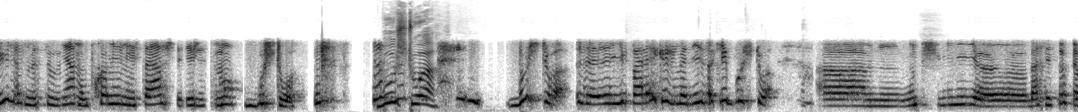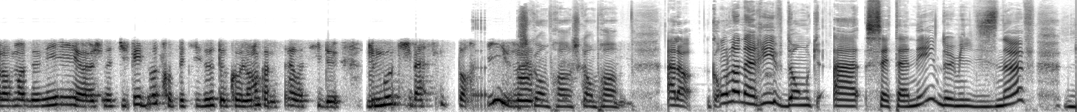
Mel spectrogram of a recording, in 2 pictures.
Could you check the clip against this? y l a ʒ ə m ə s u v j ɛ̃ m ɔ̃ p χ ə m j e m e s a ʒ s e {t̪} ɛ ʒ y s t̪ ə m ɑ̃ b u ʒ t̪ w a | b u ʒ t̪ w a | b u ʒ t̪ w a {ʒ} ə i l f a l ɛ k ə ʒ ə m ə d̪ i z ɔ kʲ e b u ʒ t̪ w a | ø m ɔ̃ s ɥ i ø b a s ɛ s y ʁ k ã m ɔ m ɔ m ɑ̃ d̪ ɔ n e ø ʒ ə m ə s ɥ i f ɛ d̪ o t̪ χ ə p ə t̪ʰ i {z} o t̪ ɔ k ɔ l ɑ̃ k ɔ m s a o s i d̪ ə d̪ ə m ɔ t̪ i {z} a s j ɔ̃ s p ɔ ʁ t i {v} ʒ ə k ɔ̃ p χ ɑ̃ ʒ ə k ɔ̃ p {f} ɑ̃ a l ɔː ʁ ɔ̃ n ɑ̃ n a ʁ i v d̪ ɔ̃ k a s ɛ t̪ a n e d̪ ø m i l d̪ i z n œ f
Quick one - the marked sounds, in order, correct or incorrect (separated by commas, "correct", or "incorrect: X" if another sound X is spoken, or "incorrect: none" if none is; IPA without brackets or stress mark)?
correct, correct, correct, incorrect: v, correct, incorrect: χ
